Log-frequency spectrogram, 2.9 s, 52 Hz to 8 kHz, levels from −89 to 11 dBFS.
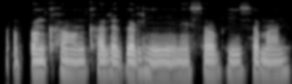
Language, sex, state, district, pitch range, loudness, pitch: Awadhi, male, Chhattisgarh, Balrampur, 100-105 Hz, -23 LUFS, 105 Hz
